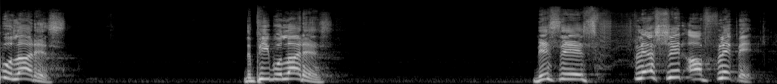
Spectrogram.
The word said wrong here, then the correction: Flush It or Flip It: I didn't say it right? What I said? This is Flush It or Flip It. Man, get out of my face, Jose. Flush It or Flip It, y'all.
